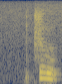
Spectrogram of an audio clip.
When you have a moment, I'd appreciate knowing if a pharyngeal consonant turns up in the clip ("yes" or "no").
no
